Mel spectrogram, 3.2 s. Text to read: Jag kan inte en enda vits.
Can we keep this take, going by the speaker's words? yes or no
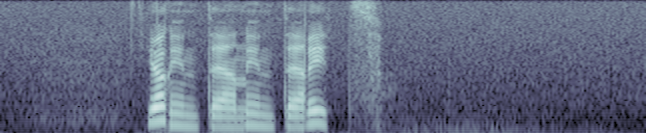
no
